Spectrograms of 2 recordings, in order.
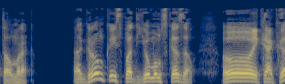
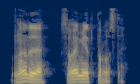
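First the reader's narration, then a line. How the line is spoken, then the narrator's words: Gruff mutter. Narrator (Russian): буркнул Гольш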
